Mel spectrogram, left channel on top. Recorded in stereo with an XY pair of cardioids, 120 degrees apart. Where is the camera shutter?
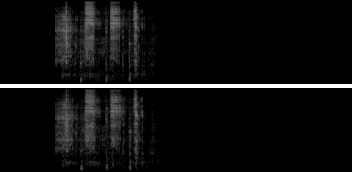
25° left, 5 m.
